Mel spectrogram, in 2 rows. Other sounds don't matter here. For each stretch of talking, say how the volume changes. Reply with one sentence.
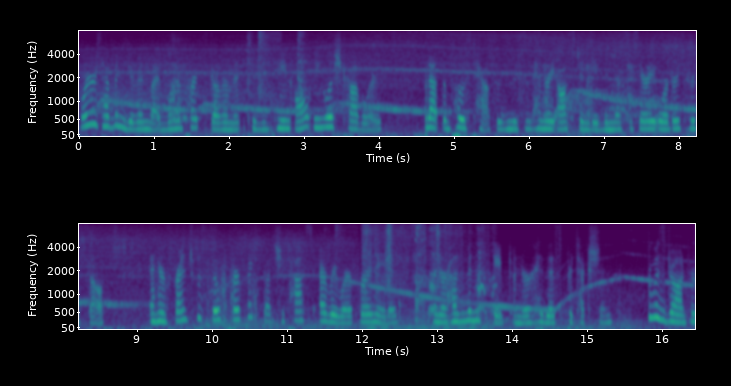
The talking can be heard from 0.0 to 16.3 s, at a steady volume.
